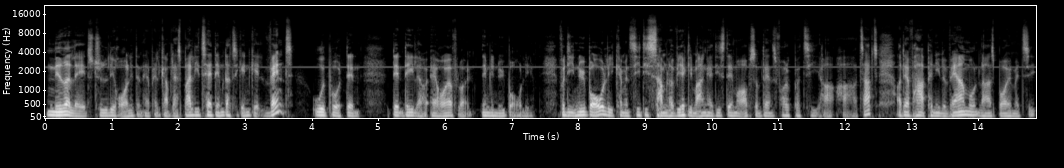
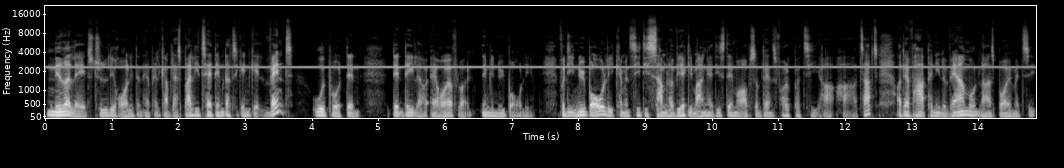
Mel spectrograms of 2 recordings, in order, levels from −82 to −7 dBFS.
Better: first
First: high-pitched whine; faint; throughout; 2.5 kHz, 30 dB below the speech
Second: high-pitched whine; loud; throughout; 2.5 kHz, 7 dB below the speech

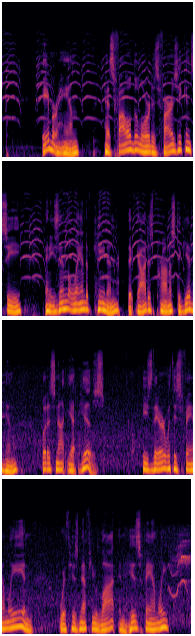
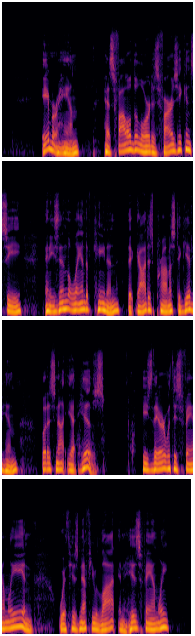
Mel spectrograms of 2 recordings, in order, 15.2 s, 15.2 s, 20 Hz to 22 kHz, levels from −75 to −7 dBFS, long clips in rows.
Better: second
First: animal sounds; noticeable; throughout; 20 dB below the speech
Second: none

